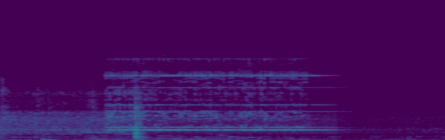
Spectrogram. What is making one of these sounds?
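A phone rings with a repeating electronic tune.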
